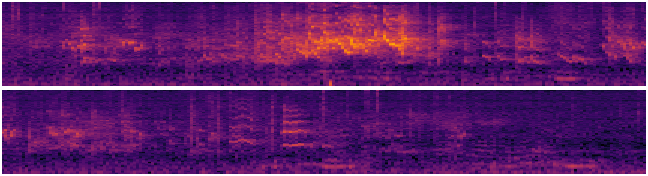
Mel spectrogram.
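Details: Budgies chirp and squeak, rising to one loud harsh squawking burst early on, then soft scattered chirps with low murmuring notes behind.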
